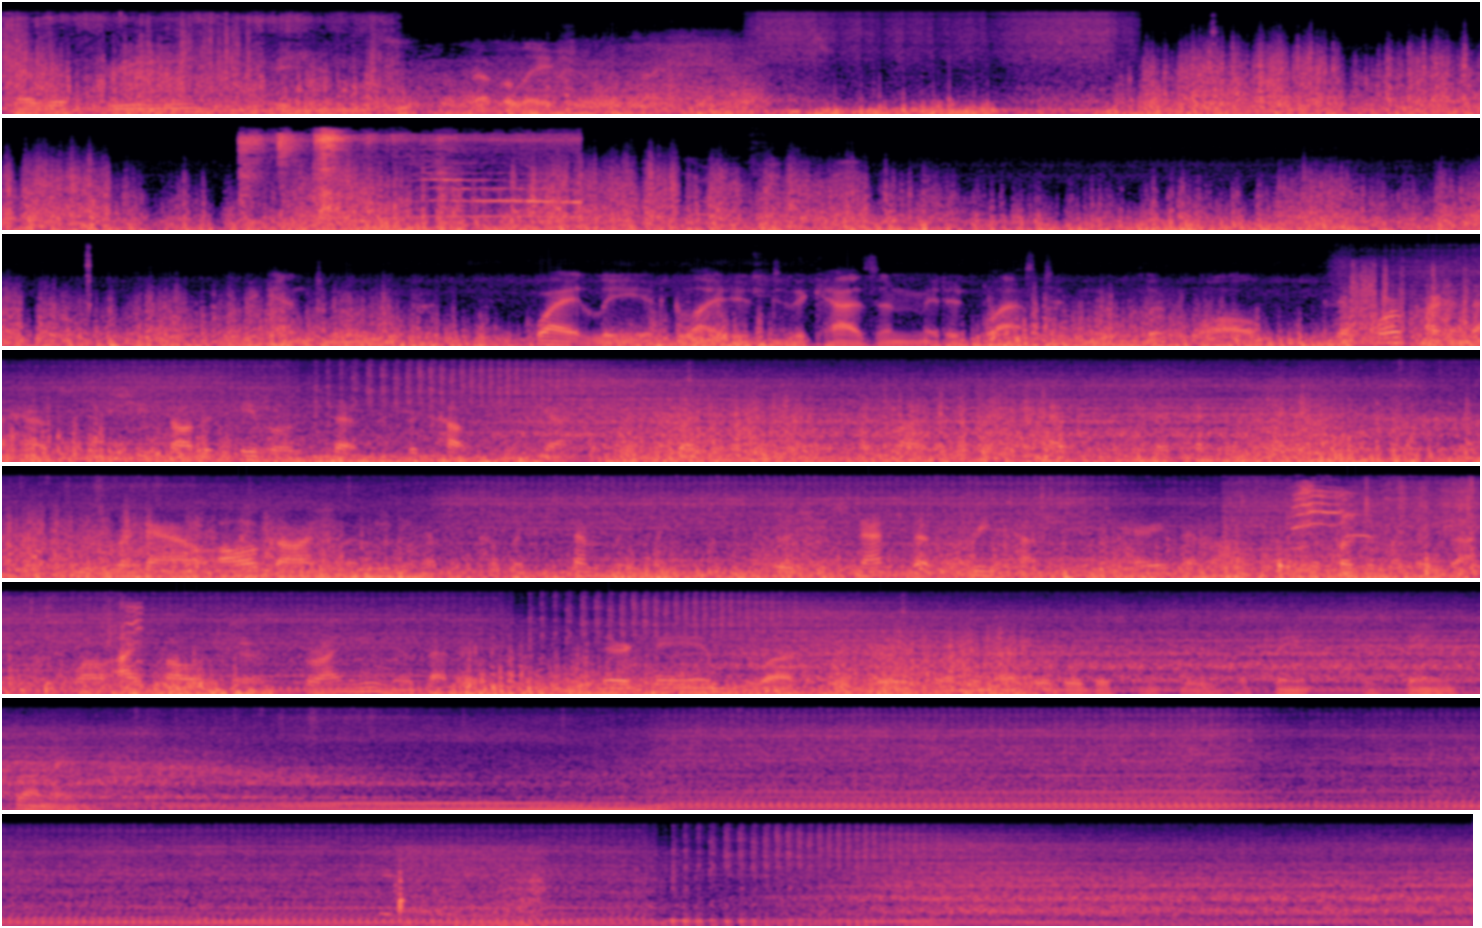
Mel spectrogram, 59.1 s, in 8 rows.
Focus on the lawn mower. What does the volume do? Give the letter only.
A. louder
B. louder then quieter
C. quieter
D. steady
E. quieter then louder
D.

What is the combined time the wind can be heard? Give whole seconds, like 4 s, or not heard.
42 s.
